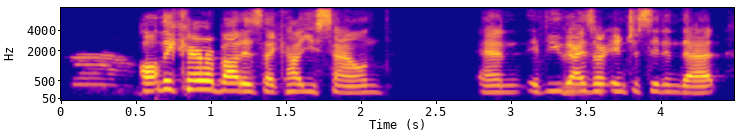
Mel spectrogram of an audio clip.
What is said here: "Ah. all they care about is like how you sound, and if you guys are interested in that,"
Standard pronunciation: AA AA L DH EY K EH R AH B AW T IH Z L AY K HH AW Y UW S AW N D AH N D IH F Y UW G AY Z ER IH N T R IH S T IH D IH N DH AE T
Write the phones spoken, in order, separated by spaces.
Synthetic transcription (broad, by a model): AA AA L DH EY K EH R AH B AW T IH Z L AY K HH AW Y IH S AW N D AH N IH F Y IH G AY Z ER IH N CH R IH S T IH D IH N DH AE T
